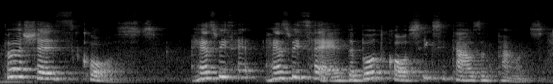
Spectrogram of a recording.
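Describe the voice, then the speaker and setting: A woman's voice: on the high side, very animated, slow. A woman in her forties talking steadily to camera, plainly listing items and prices. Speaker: boat-building vlogger. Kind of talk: casual chat to camera. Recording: echoey room with faint noise.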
